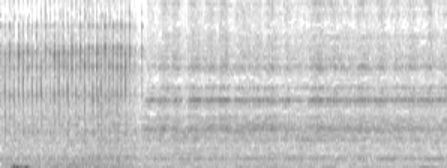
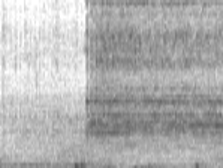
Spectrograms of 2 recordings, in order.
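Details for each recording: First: you can hear the bearings in there they're not smooth at all and i mean usually they used to spin forever Second: Dolan L'Etape SL Disc road bike rear wheel coasting: loud, fast, even freehub buzz, healthy ratchet clicking crisply, though the wheel bearings are said to be rough and not smooth.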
